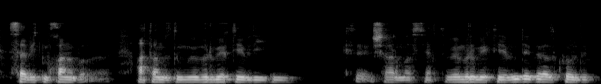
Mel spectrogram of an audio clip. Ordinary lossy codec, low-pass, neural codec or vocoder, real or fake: none; 7.2 kHz; none; real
